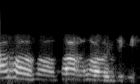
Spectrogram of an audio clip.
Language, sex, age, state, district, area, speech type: Odia, female, 60+, Odisha, Gajapati, rural, conversation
